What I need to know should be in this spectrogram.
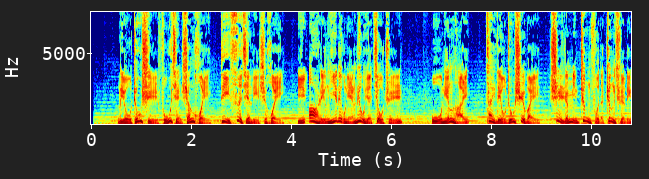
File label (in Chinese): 男 宣传片 厚重有力; 大气浑厚; 柳州商会; 男B2-厚重有力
